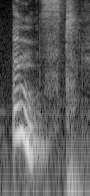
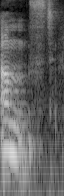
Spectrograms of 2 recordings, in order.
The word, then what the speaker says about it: Unst: we were listening because you pronounced it un and I was and I thought oh is it un or and and so before you went there you weren't pronouncing it right well I wasn't really sure how to pronounce it um but it seems well when I got there it seems that all the locals pronounce it unst but but sort of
